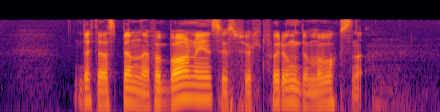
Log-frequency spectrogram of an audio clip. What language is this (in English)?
Norwegian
